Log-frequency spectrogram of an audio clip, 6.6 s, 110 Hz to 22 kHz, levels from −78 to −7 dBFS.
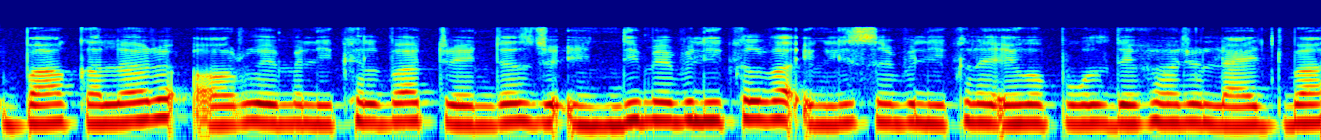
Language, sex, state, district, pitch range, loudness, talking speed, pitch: Bhojpuri, female, Uttar Pradesh, Ghazipur, 210-225 Hz, -15 LUFS, 225 wpm, 215 Hz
